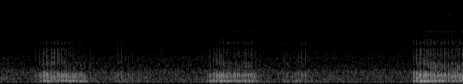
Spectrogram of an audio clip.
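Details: Massaged domestic cat, one of four, some adopted as seniors from the Humane Society of New York City, purring in short low rumbling surges, three loud pulses and fainter ones between, in a quiet indoor space.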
